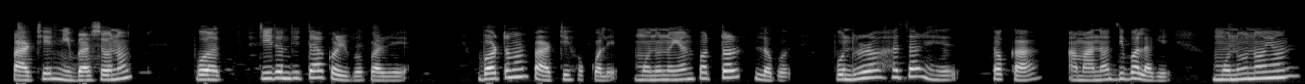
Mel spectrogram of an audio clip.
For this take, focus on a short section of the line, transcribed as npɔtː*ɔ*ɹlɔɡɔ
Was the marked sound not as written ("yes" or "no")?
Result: no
